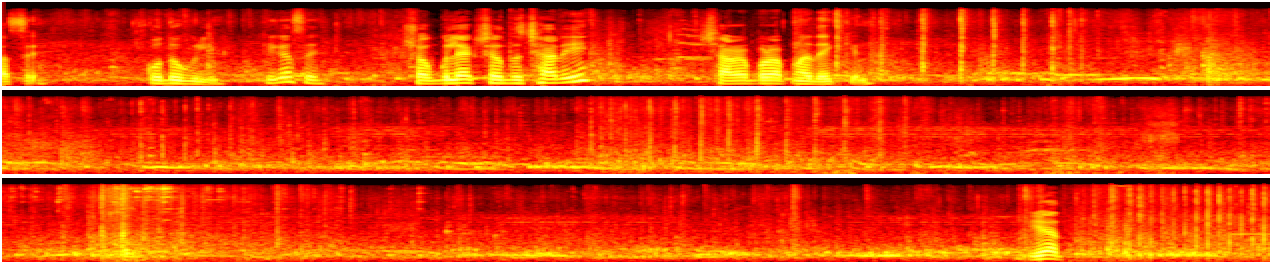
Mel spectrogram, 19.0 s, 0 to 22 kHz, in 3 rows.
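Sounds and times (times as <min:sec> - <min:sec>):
pigeons cooing: 0:00.0 - 0:19.0
wings flapping: 0:04.0 - 0:15.2, 0:17.5 - 0:19.0.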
